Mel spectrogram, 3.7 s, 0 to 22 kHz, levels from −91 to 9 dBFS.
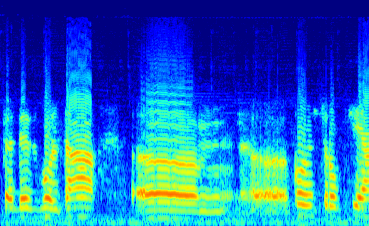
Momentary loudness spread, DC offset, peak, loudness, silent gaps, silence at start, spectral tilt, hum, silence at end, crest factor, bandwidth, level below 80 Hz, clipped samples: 14 LU; under 0.1%; -10 dBFS; -19 LUFS; none; 0.05 s; -5 dB/octave; none; 0 s; 10 dB; 9 kHz; -54 dBFS; under 0.1%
